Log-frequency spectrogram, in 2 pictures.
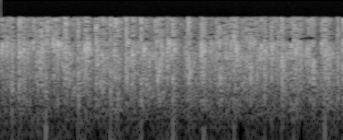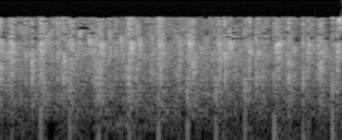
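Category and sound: crowd, audience applause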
